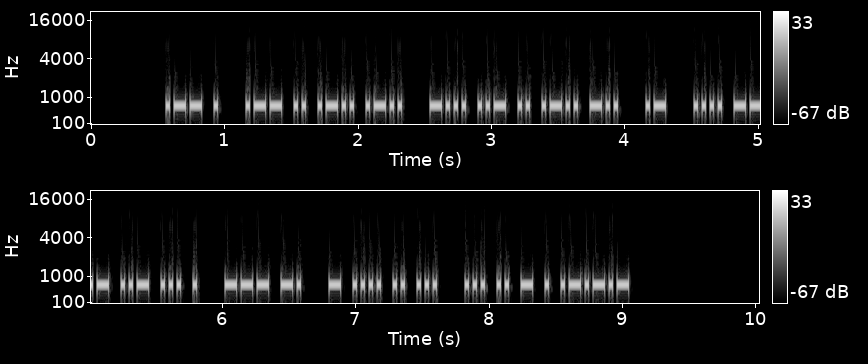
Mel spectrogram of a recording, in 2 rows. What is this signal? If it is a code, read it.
Morse code, heard as a keyed tone, about 40 wpm, 700 Hz. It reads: WE WILL BUILD A HOUSE ON THIS SITE.
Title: Sentences from Top 1000 Words - Review Part 4 - 40wpm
